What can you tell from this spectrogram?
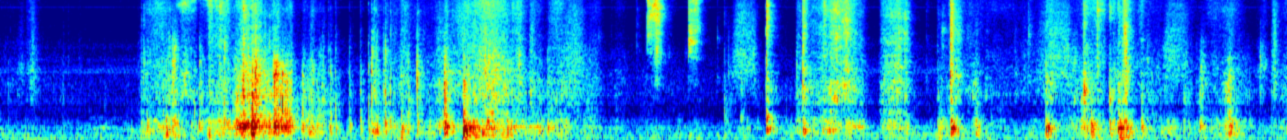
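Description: A cardboard shipping box being handled, then its sealing tape slit with a utility knife: rustling and scraping, followed by a run of short, sharp scrapes and tearing clicks from about eight seconds in.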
